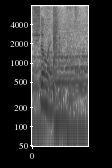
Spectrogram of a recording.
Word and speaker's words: Samhain: Halloween has its roots in the Celtic festival of Samhain, pronounced Samhain, a celebration that marked the end of the harvest season and the beginning of winter in regions of Ireland, Scotland, and Britain.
